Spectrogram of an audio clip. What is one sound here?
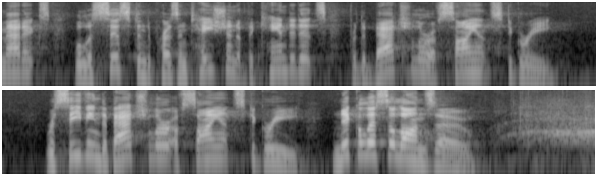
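A man speaks loudly through a microphone into an echoing hall, announcing.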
